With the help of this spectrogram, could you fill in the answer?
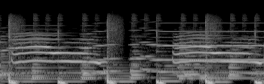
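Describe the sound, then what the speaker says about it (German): Game cat in El Dorado 2 meowing over and over in a steady rhythm, its clear, loud, tonal calls laid over looping background music with no talk. "nur eine miauende Katze"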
